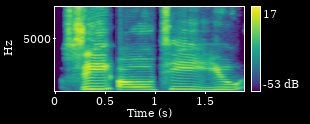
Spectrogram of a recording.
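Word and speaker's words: Cotuí: How you spell it? So okay, I got it. Hold up. COTUI.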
